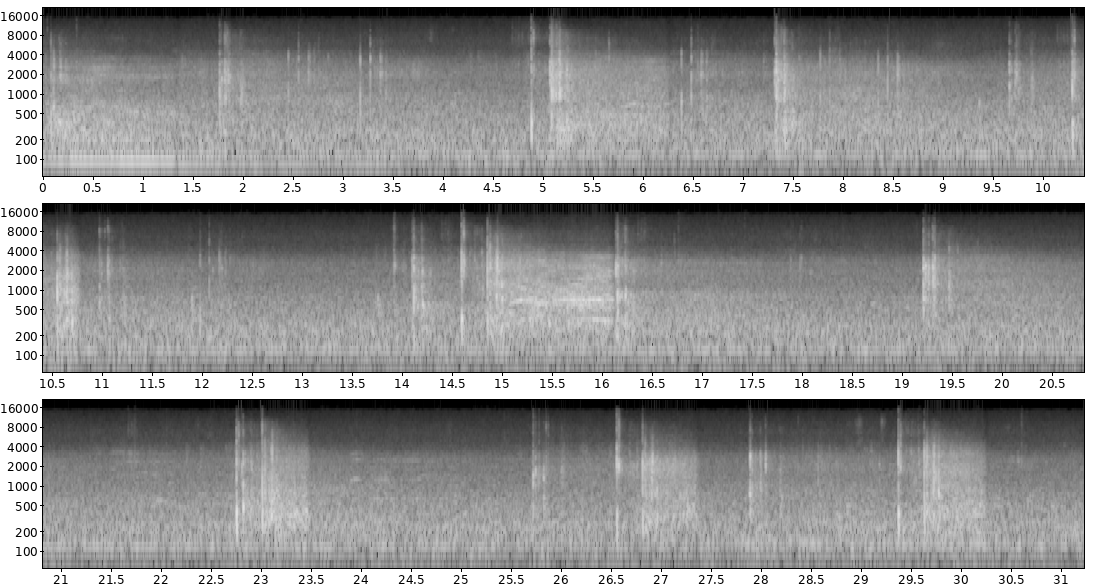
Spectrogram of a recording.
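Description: Sharp pops of pitched baseballs arriving at the plate, about nine spread a few seconds apart, over a steady murmur of stadium crowd noise.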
